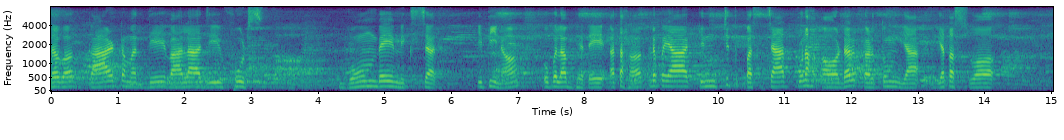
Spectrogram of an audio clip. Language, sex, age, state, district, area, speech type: Sanskrit, male, 18-30, Bihar, Madhubani, rural, read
